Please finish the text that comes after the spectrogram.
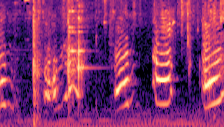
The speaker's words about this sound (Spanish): Mientras estaban en la sala compartiendo una copa de vino y besándose, el perro de Travis comenzó a ladrar.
